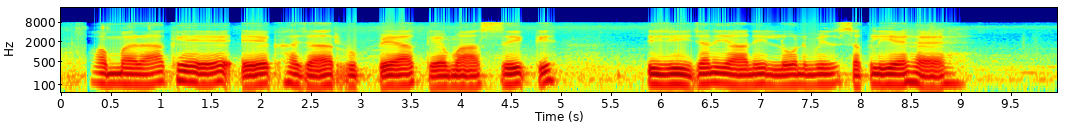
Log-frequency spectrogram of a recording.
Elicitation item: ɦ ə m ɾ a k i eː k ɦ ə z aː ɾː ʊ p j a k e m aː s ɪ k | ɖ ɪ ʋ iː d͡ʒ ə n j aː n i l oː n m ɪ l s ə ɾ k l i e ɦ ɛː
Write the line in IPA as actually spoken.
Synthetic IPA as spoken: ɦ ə m ɾ a k e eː k ɦ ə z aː ɾː ʊ p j a k e m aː s ɪ k | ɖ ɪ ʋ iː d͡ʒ ə n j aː n i l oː n m ɪ l s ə k l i e ɦ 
